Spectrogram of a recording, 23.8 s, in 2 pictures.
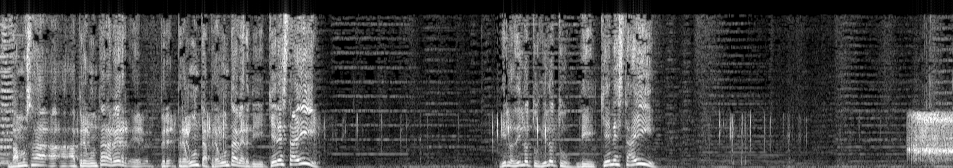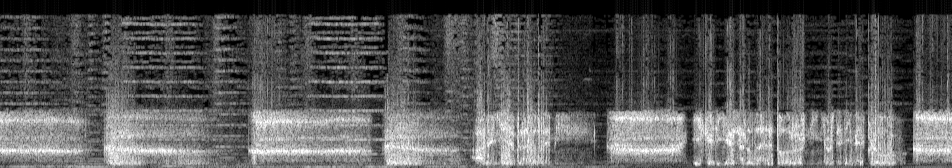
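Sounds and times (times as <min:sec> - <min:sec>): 
speech: 0:00.1 - 0:04.1, 0:06.2 - 0:08.4
heavy wheezing breathing: 0:11.3 - 0:21.1, 0:22.1 - 0:23.7.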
